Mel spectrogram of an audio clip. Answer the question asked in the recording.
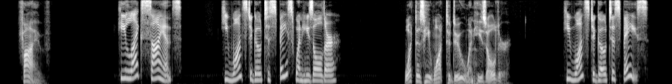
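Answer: True: He wants to go to space.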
